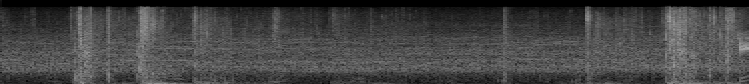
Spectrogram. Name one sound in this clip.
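Padded players collide with heavy thuds.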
